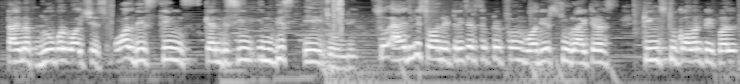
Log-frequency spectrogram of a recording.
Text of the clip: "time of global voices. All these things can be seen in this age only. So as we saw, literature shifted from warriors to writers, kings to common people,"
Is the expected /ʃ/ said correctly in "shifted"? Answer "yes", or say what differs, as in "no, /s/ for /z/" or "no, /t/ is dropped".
no, /s/ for /ʃ/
